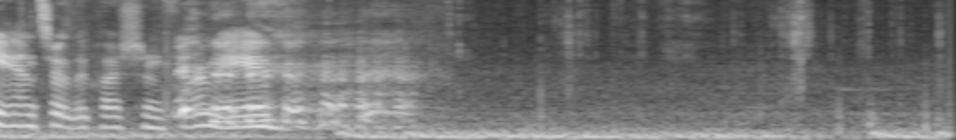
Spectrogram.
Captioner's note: group laughing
